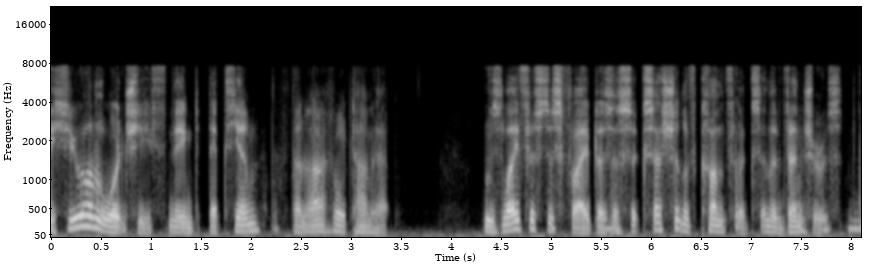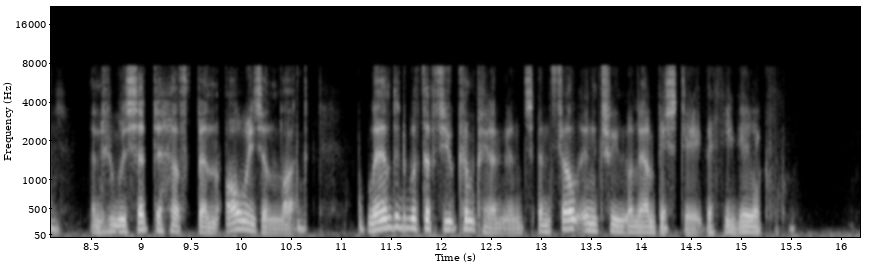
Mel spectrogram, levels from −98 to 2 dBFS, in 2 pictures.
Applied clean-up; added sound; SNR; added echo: neural diffusion model UNIVERSE++.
